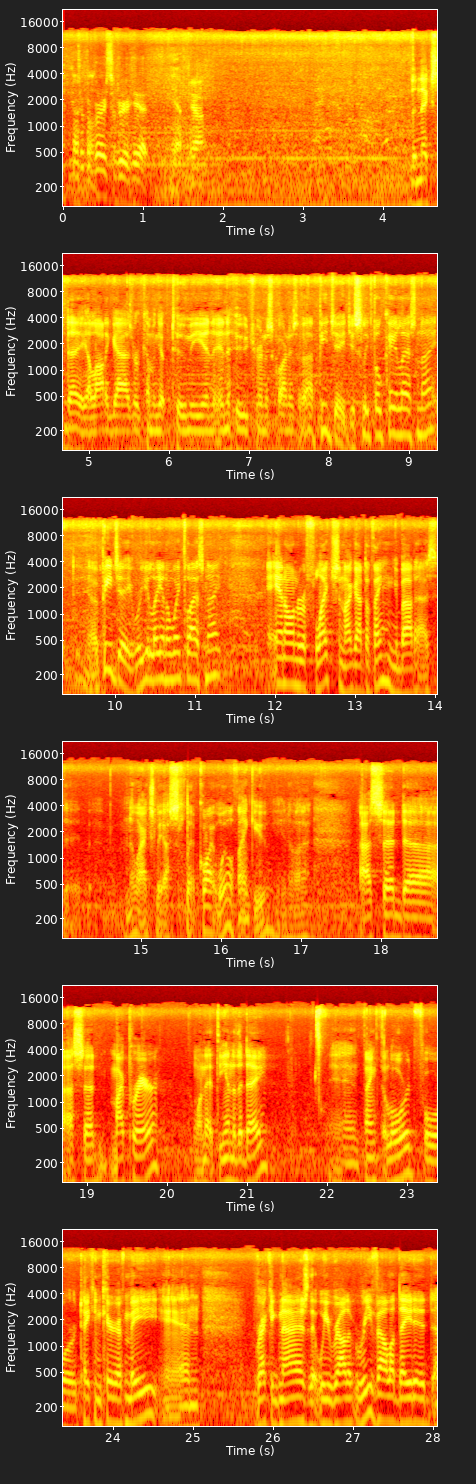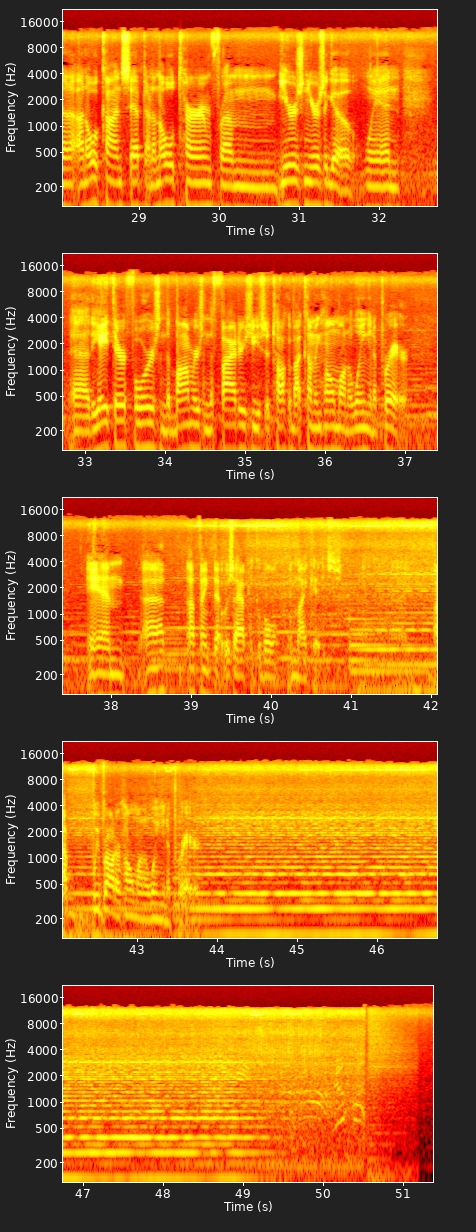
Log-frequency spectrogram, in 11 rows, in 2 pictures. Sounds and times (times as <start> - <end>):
Speech: 0.0 - 1.8, 3.1 - 21.3, 21.9 - 25.1, 25.8 - 37.0, 37.7 - 40.9, 42.0 - 43.8.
